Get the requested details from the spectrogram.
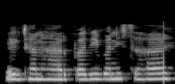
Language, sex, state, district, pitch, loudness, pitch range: Surgujia, female, Chhattisgarh, Sarguja, 245 Hz, -20 LUFS, 235-250 Hz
